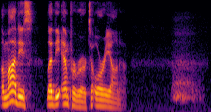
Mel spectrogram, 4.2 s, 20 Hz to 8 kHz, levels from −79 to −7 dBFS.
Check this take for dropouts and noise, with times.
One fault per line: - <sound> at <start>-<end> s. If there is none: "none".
- breath at 3.4-4.1 s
